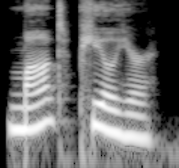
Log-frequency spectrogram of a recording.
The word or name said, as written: montpelier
